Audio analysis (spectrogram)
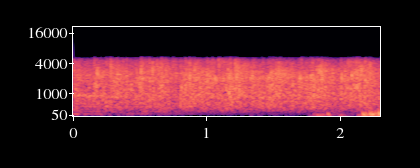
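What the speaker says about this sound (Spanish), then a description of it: "Dele un fuerte aplauso al Rey de Reyes" A church congregation claps for a sustained stretch during a Spanish-language worship service, an even wash of many hands, moderately quiet and continuous without speech.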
